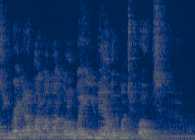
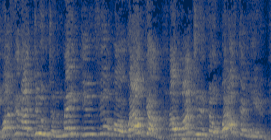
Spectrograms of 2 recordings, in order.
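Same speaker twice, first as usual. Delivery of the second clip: eager welcome; 12 semitones higher, 13 dB louder than usual. A narrator's reading. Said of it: "He stood watching, waiting".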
